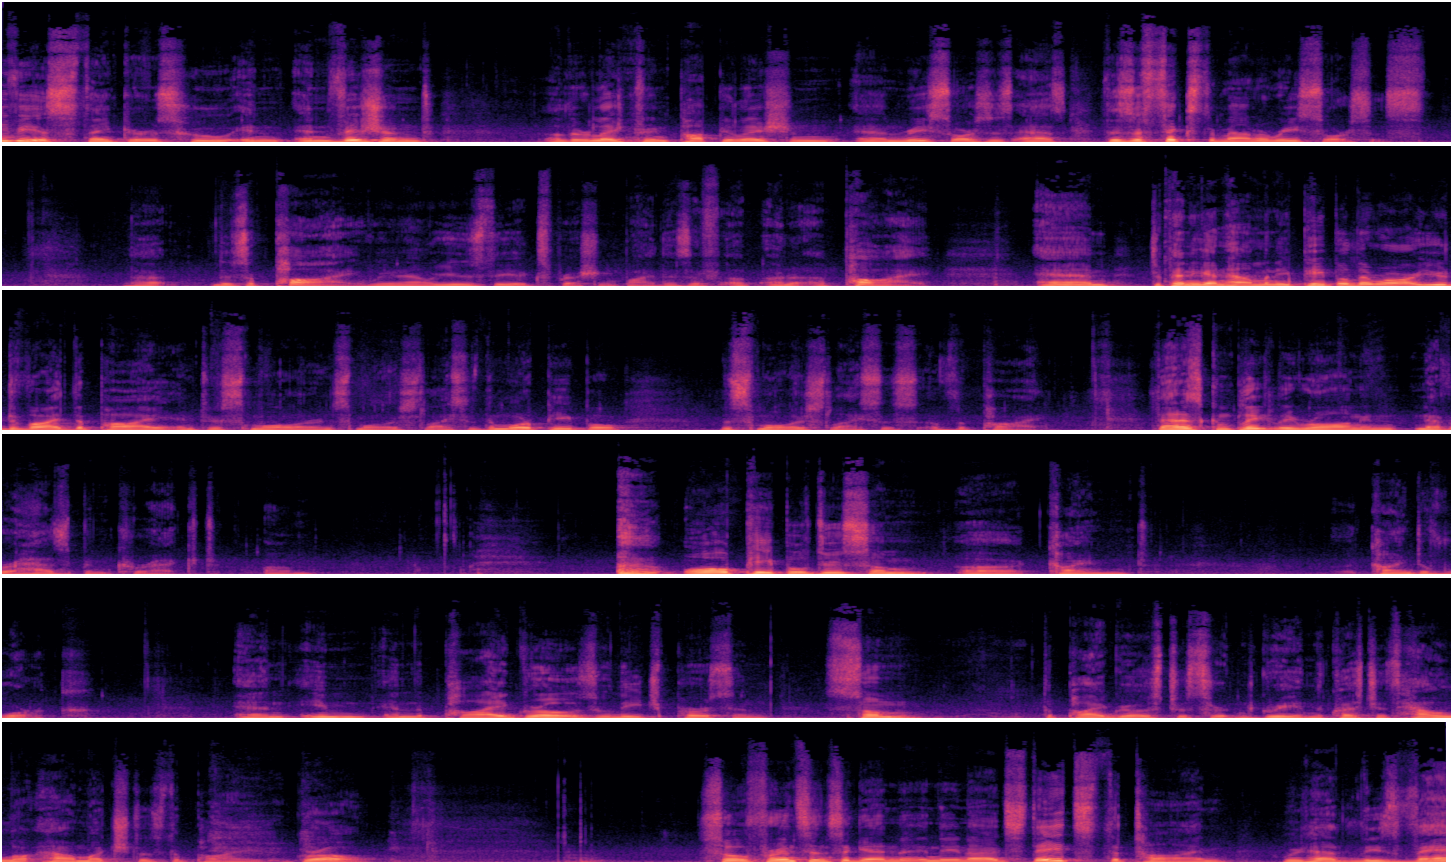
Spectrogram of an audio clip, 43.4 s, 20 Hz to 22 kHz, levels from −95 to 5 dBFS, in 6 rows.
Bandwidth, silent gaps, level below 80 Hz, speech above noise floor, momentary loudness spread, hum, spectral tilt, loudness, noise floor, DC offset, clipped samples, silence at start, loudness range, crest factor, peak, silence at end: 17.5 kHz; none; -50 dBFS; 32 dB; 17 LU; none; -6.5 dB/octave; -25 LUFS; -57 dBFS; under 0.1%; under 0.1%; 0 s; 8 LU; 20 dB; -4 dBFS; 0 s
